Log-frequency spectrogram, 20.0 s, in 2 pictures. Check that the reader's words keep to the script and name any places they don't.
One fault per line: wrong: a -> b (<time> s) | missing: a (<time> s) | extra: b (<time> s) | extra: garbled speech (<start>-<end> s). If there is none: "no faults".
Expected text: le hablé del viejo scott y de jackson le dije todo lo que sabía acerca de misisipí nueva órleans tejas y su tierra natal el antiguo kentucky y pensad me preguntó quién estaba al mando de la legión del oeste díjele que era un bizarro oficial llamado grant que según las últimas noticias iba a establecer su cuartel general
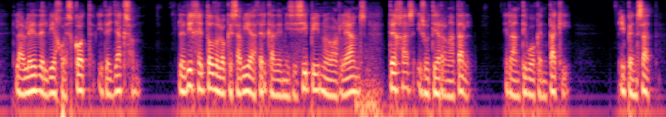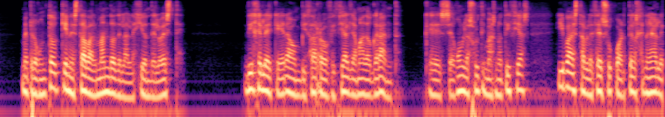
no faults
